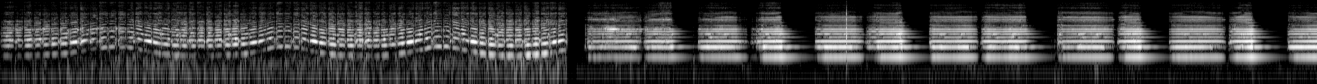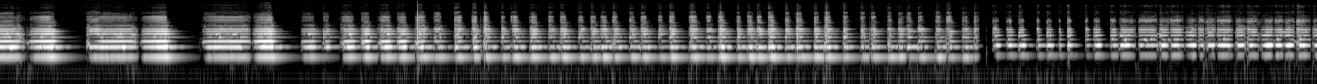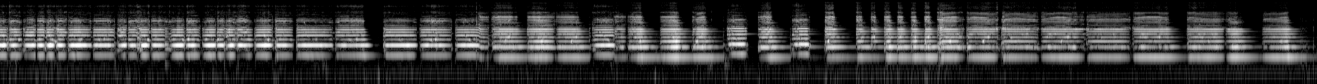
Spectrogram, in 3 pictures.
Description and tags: The sound of tynryn (Nivkh fiddle), recorded in a village named Nekrasovka (in the North-West of Sakhalin island) by Michail Chayka.
fiddle, folklore, Nivkh, Sakhalin, traditional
